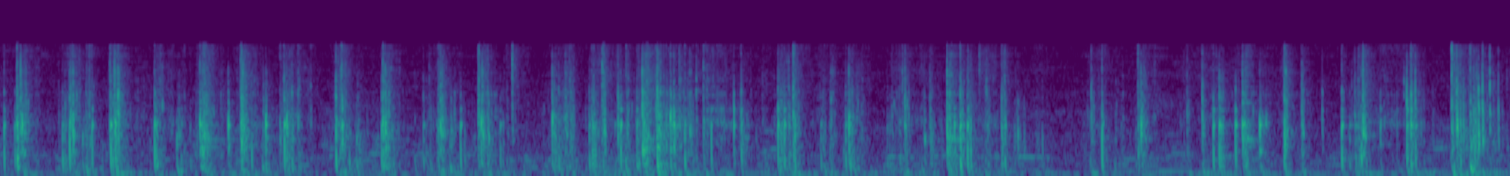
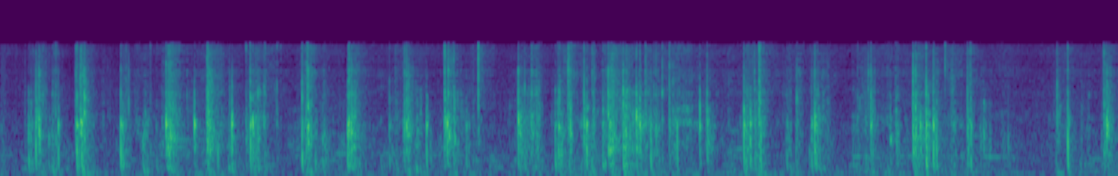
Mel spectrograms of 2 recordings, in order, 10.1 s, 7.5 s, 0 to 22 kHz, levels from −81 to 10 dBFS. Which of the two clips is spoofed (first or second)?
second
